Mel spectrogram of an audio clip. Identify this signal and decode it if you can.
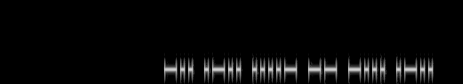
Morse code, heard as a keyed tone, about 31 wpm, 700 Hz. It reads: DL4MBL
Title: DXCC-100 Call Signs - 6 Characters - 30wpm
